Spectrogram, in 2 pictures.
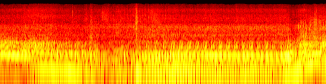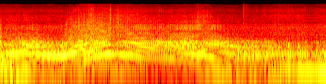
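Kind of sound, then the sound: vehicle, sports car engine revving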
